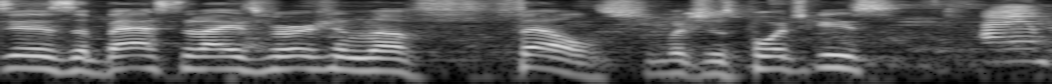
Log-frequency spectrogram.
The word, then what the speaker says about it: Felix: they heard them and you don't you don't pronounce Felix Felix in Portuguese you pronounce it Fels well my last name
